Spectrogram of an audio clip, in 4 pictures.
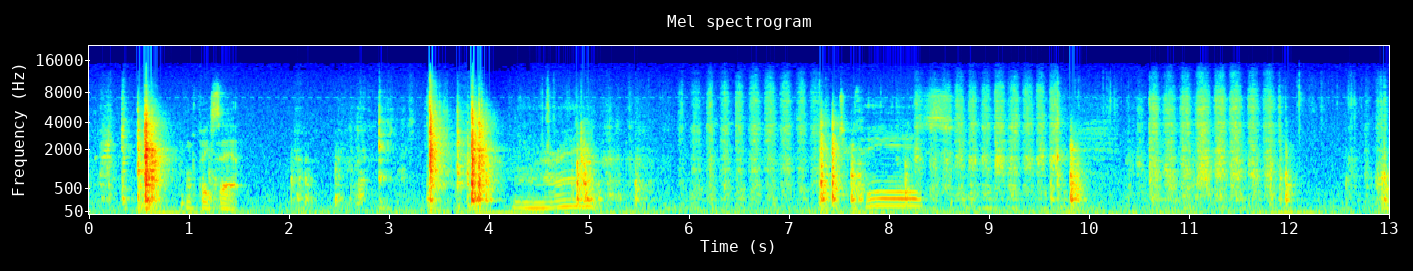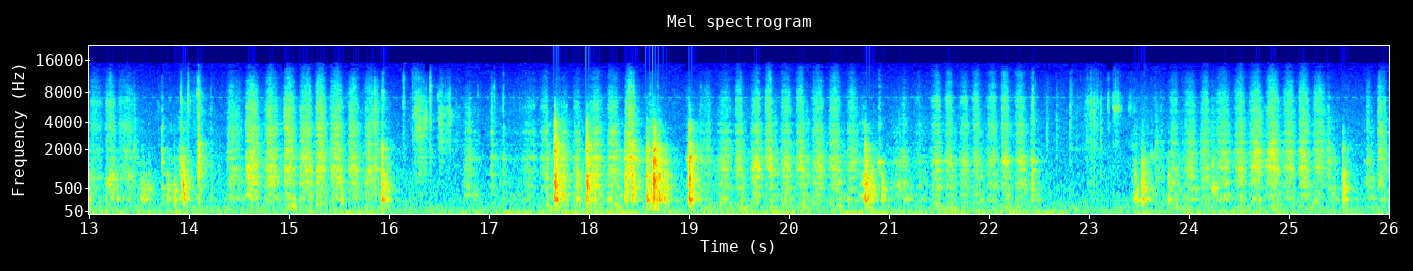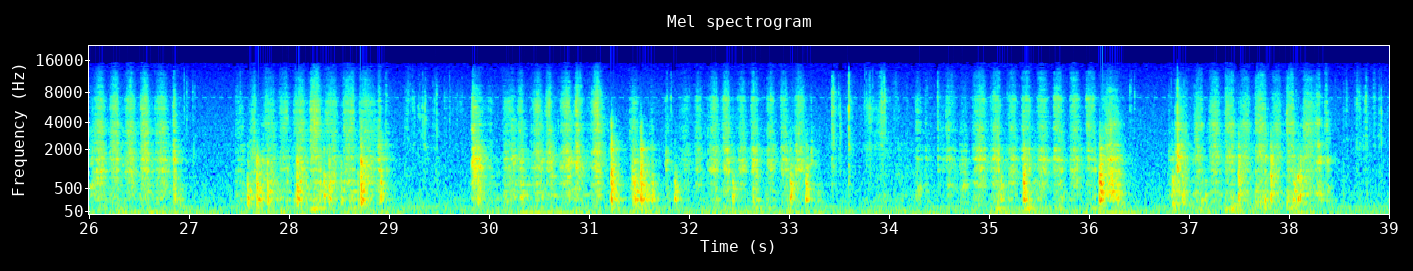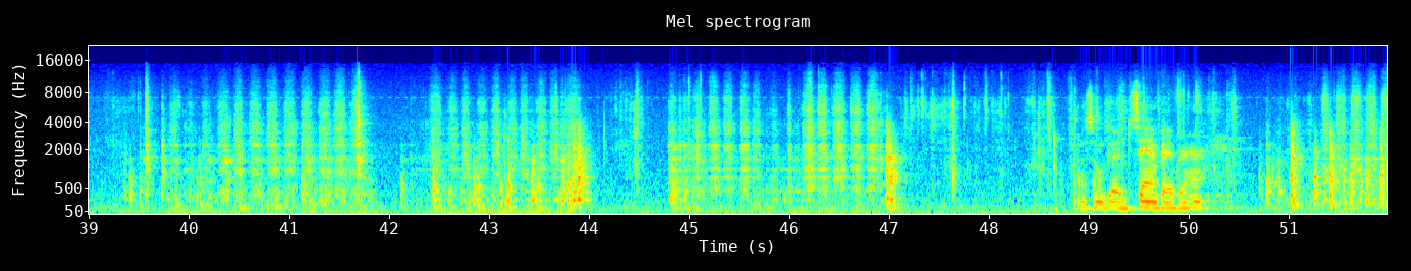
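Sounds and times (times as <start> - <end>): sanding block rasping on wood: 5.9 - 9.8, 10.5 - 12.0, 14.4 - 15.9, 17.3 - 22.6, 23.7 - 26.9, 27.6 - 29.0, 29.8 - 33.3, 34.6 - 38.4, 39.7 - 41.7, 42.4 - 43.8, 45.0 - 47.0, 51.2 - 51.9.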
